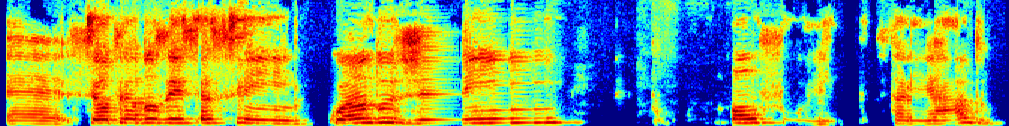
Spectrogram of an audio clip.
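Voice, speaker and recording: A woman's voice: fairly high pitch, slow pace, a little mellow, lo-fi sound, soft background music. A woman student with a Brazilian Portuguese accent politely asking a hesitant question in a church classroom.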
